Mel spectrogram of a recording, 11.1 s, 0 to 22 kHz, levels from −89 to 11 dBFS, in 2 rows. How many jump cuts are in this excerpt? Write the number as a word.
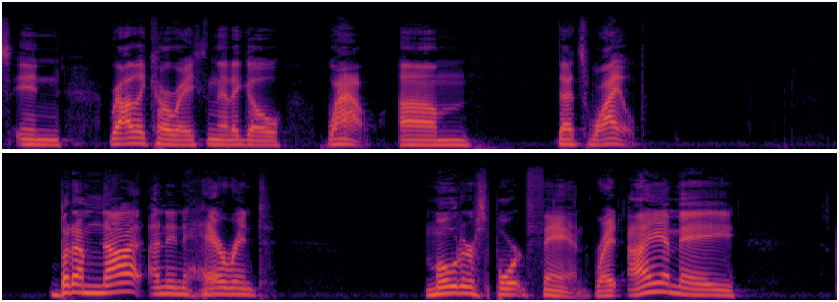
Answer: zero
